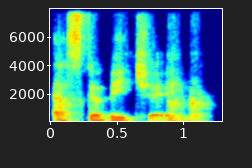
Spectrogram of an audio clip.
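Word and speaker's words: escabeche: a sweet and tangy sauce and the only pronunciation is escobache can you please repeat the language of origin escobache he escape j that is correct next speller speller 1 14.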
